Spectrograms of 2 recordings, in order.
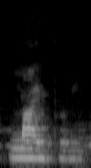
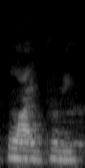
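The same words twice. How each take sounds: The two takes are said the same way.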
